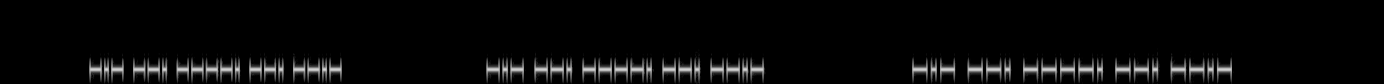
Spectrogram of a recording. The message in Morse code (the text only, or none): KG9GQ KG9GQ KG9GQ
